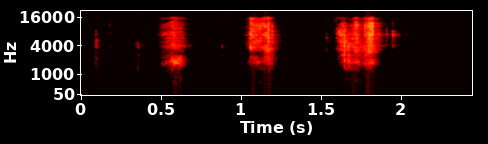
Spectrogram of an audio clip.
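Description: Three short, faint rustles of a greased cloth patch being handled over the muzzle of a flintlock musket during loading.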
